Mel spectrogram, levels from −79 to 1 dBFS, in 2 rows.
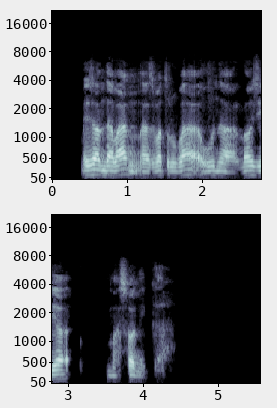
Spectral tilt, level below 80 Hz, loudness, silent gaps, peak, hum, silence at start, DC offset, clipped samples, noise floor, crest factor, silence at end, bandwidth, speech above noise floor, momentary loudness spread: -5.5 dB/octave; -62 dBFS; -17 LUFS; 3.08-3.15 s, 3.23-3.51 s; -2 dBFS; none; 0.4 s; under 0.1%; under 0.1%; under -90 dBFS; 18 dB; 1.2 s; 7.6 kHz; over 73 dB; 18 LU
